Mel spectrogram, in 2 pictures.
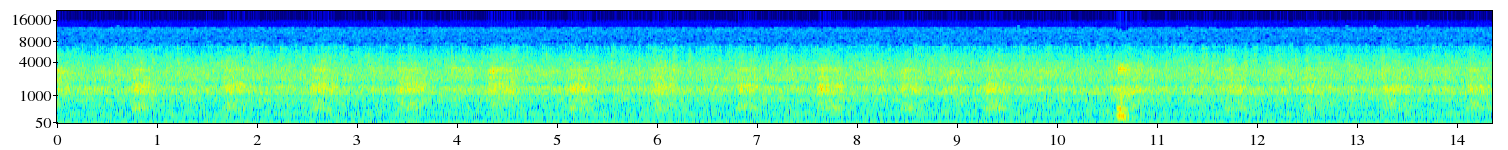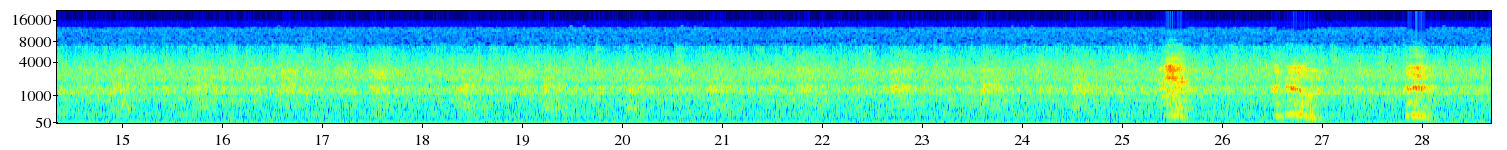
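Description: An indoor bike trainer whirs steadily with a rhythmic pulse of pedal strokes.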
